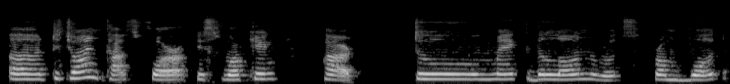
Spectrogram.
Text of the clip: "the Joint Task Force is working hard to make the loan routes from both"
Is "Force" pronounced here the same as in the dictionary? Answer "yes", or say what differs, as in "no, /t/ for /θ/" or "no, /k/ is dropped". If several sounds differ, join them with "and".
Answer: no, /s/ is dropped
